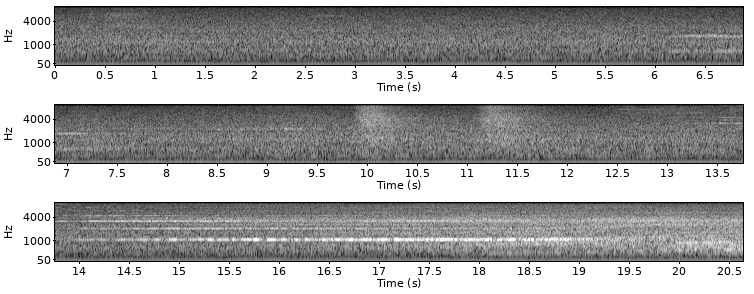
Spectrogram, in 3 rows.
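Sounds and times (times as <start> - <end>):
distant subway train: 6.0 - 20.6.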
